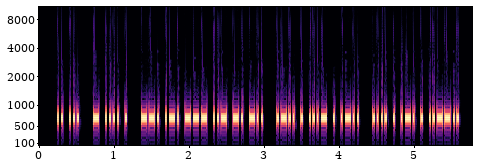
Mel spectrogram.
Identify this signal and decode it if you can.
Morse code, heard as a keyed tone, about 46 wpm, 700 Hz. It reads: IS THE GROUND LEVEL HERE?
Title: Sentences from Top 1000 Words - Review Part 4 - 45wpm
